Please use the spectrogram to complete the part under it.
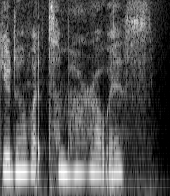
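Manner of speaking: put-on sad voice. Retelling a show scene where Claire shows up, imitating Claire all sad. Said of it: "she's, like, all sad".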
